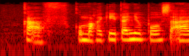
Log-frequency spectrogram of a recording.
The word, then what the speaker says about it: כ: sa ating whiteboard okay and it sounds like ka pero ang letter po na ito ay may dalawang paraan kung Paano bigkasin kapag ang CF ay may tuldok sa gitna na tinatawag na ito po the gesh Okay ito ay nagpapahiwatig na ang titik ay dapat na binibigkas sa kanyang matigas na tunog ka Okay po kapag walang tuldok ang pagbikas ay ha na katulad ng pagbigkas sa letter het ito ay medyo nakakalito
